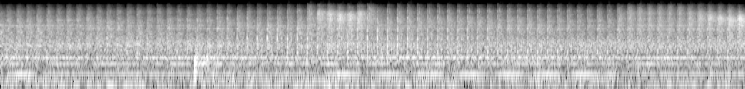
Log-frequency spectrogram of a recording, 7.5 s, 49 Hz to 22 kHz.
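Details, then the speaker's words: Shockwave therapy applicator applied to an adult's back; the subject reports feeling almost nothing. Rapid, steady clicking pulses at about 200 a minute over a low hum as the device fires. "and now we are going to do the shock wave I'm actually feeling almost nothing"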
